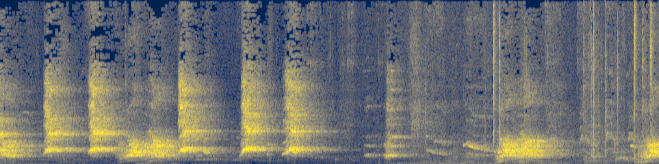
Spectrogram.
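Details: A happy blind Chihuahua at an animal shelter gives a run of short, high, yappy barks, five in quick succession, then a pause with a low hum before more sharp barks.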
